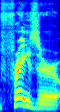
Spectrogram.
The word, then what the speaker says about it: Fraser: We had Brendan Fraser on the episode earlier.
